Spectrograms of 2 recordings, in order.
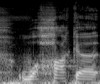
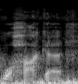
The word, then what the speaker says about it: Oaxaca: that Oh ay X is pronounced as a wah in in Spanish so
